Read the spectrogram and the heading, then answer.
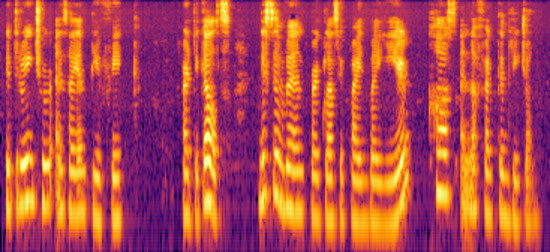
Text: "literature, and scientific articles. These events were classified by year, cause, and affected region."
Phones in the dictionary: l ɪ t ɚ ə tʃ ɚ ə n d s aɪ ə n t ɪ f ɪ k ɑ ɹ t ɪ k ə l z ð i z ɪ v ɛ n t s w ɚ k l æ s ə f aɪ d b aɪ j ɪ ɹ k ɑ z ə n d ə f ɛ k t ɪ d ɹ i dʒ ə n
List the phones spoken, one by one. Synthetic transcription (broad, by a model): l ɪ t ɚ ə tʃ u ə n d s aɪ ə n t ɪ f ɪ k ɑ ɹ t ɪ k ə l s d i s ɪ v ɛ n t w ɚ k l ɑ s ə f aɪ d b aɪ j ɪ ɹ k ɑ s ə n d ə f ɛ k t ɪ d ɹ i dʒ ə n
